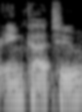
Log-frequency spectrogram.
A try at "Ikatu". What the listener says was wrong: Ikatu. There is no N.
